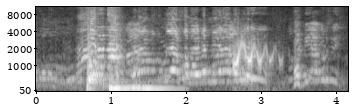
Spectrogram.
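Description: Comic sound effects laid over voices: a sudden hit a little under a second in, then a low held tone for about a second, and a warbling, wavering whistle near the three-second mark.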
